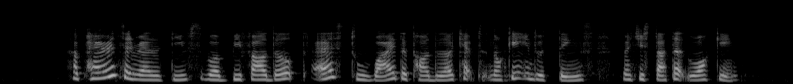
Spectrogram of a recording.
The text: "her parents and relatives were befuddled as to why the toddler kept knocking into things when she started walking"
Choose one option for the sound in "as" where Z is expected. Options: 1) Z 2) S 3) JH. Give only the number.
2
